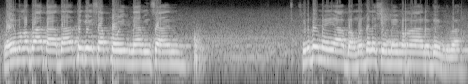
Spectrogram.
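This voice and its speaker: A high-pitched male pastor with a mellow, darkish tone preaches to his congregation, reading verses slowly and then explaining them in quick, casual back-and-forth questions. The recording is dull and lo-fi, with faint hiss and birds outside. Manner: reads scripture slowly, then talks fast and casually. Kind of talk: sermon.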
